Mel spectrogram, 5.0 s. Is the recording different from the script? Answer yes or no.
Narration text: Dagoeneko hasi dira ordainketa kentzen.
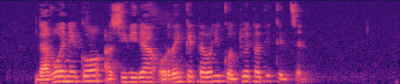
yes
